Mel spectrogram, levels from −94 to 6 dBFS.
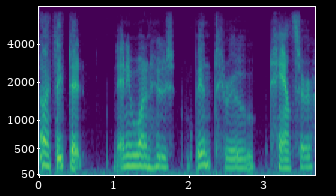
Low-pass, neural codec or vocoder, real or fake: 7.2 kHz; autoencoder, 22.05 kHz, a latent of 192 numbers a frame, VITS, trained on many speakers; fake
